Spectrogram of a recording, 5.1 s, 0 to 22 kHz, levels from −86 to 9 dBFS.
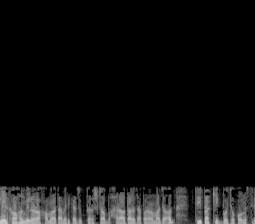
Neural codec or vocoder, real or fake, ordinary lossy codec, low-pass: none; real; none; 3.6 kHz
